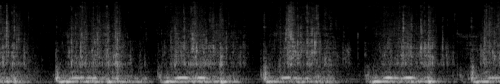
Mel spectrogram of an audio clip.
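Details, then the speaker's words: 2011 Whirlpool Cabrio Platinum top-load washer (WTW8200YW0), Fisher & Paykel direct-drive motor, no belt, bearings and basket drive cogs replaced, sheets cycle with towels: rhythmic agitation strokes about once a second, water sloshing, steady motor hum between strokes; normal agitation. "that's why these have a unique sound because it's not a belt drive. It's a direct drive Fisher and Pel motor."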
